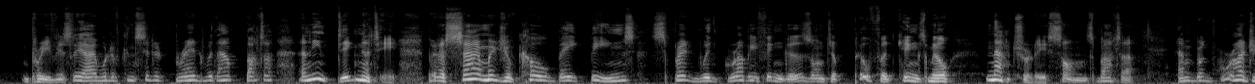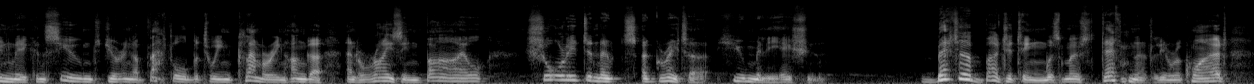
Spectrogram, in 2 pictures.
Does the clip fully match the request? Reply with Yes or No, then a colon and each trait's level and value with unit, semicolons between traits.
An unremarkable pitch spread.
No: wide, 8.1 semitones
